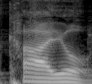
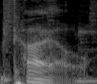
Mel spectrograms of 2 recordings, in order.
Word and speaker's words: Kyle: GNA say Cy it's it's two syllables it's Kyo not one Kyle but you know what's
